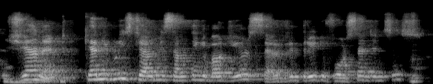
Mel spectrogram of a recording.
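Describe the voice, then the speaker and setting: A man's voice: sits high, fairly bright tone, echoey room, a little hiss or hum. A man in his fifties from India with an Indian English accent, whose first language is Telugu, coaching an online speaking class and calling on students by name. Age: 50s. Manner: brisk, calls names, repeats questions. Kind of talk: online class practice interview.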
